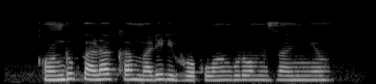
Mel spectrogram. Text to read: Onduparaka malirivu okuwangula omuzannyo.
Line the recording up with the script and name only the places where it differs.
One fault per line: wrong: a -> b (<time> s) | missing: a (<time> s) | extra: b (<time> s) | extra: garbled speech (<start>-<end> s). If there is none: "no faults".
no faults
